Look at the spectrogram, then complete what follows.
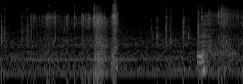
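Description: Near silence: room tone, with a few faint clicks about two seconds in.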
